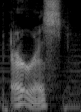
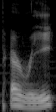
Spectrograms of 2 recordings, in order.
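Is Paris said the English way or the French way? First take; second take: English; French. First: It is said the English way, with a final s. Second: It is said the French way, without a final s. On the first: "it's closer than, you know, Paris" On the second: "I can't say it with a French accent, but it's closer"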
